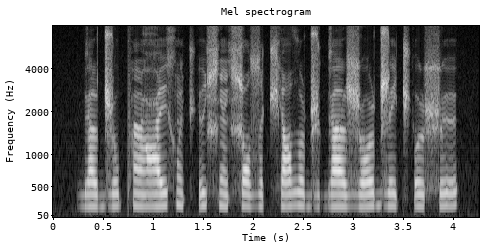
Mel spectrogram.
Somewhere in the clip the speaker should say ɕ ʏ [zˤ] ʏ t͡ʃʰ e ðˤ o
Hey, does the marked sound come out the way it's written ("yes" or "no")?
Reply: yes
